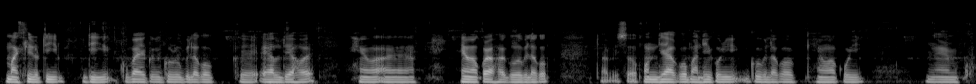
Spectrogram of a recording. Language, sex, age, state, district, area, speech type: Assamese, male, 45-60, Assam, Morigaon, rural, spontaneous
